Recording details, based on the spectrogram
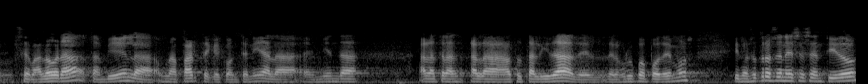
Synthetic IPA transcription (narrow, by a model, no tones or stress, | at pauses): se̞β̞alo̞ɾat̪ambje̞nlaṵnapaɾt̪e̞ke̞ko̞nt̪e̞nialaḛmje̞nd̪a | a̰lat̪ɾaalat̪o̞t̪aliðaðe̞ld̪e̞lɣ̞ɾupo̞po̞ð̞e̞mos | ino̞so̞t̪ɾo̞s̬e̞ne̞se̞se̞nt̪ið̞o̞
